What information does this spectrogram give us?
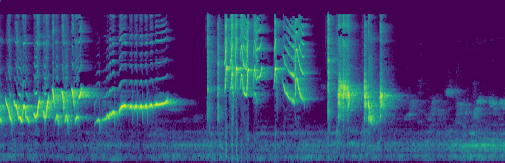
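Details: Cage-kept white-rumped shama singing rapid whistled slurs and a rising whistle, then harsh scratchy notes and chatter, fading into a quiet hum.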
